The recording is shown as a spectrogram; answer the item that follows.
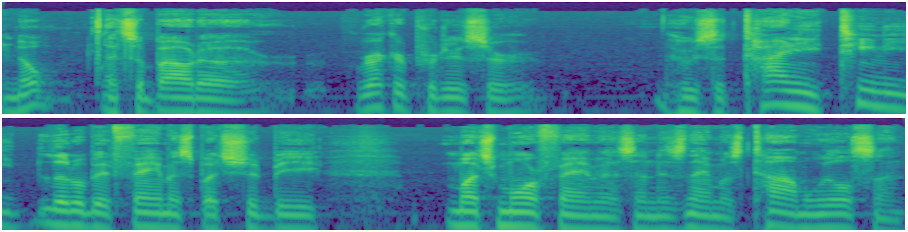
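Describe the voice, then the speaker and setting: A man talks at a moderate pace and medium pitch, with ordinary pitch variation and long, frequent pauses. The recording is very clean, with a silent background. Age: 60s. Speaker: songwriter and record maker. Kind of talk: casual interview chat.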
